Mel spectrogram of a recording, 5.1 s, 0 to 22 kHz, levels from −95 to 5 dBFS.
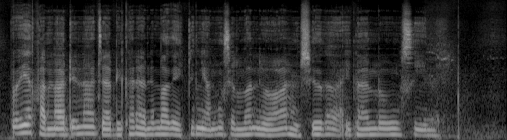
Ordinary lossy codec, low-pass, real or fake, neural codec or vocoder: none; none; fake; codec, 44.1 kHz, 1.7 kbps, Pupu-Codec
